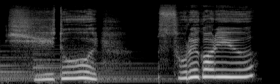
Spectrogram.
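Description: A high-voiced teenage girl played by a woman in a radio drama, earnest and persistent. She talks directly and also narrates. Soft music sits behind her voice. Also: slow pace. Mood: earnest encouragement. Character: earnest, persistent teenage schoolgirl learning ballet.

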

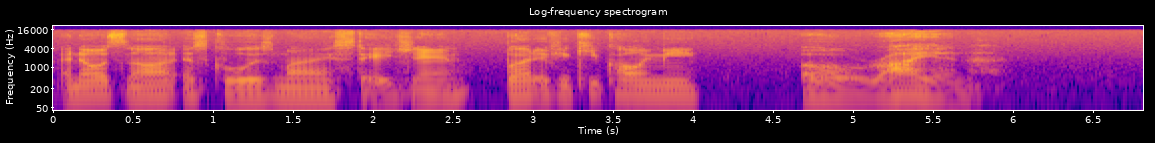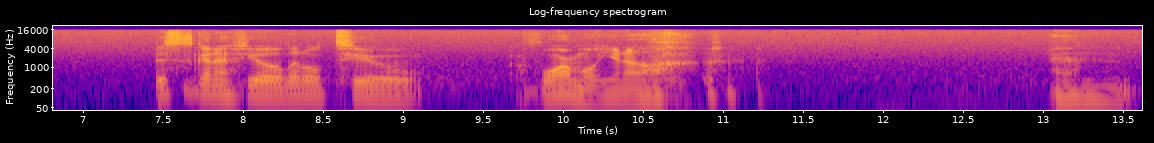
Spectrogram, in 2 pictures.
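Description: A man's voice: on the low side, slow pace, pauses often, rough recording. A man playing a famous young pop idol boyfriend in an ASMR audio roleplay, playful, affectionate and eager, teasing the listener in a casual, intimate way. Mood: relaxed, affectionate. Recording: steady hiss behind the voice.

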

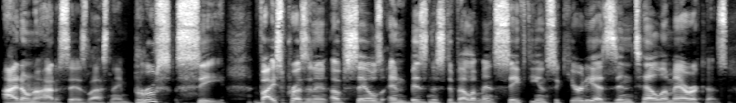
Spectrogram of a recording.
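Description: A man's voice: mid-range voice, animated, fairly quick, hardly any pauses, no echo, clean studio sound. A man hosting a podcast, giving casual product commentary with informal, slangy asides and some reading from notes. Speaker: podcast host.

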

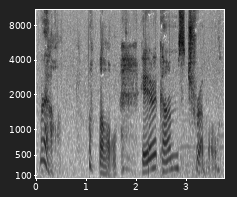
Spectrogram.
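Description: Tough heroine: mid-pitched, firm, wry and decisive, radio-drama delivery over music. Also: female voice, big pitch swings, drawn-out words, heavily acted, rough recording. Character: tough, decisive female wasteland leader and mother. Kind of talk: old-time radio drama acting.

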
